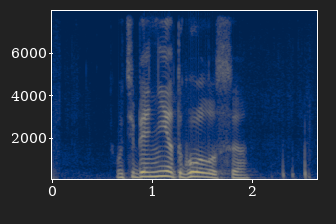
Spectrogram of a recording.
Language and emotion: Russian, angry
